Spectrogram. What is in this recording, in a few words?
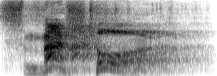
announcer smash tour us; Ssb wiiu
